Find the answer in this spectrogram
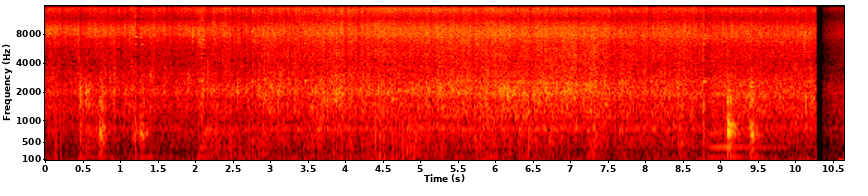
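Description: Potato cubes sizzling as they fry in hot oil in a metal kadai, with a metal spatula scraping against the pan now and then as they are stirred. The sizzle cuts off suddenly near the end.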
